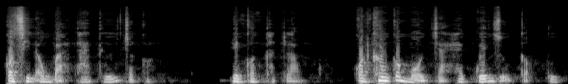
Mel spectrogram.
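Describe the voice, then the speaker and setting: A man's voice: mid-range voice, sing-song, normal speed, dark tone, breathy edge. A man doing a pleading young servant girl. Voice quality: trembling, tearful pleading.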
